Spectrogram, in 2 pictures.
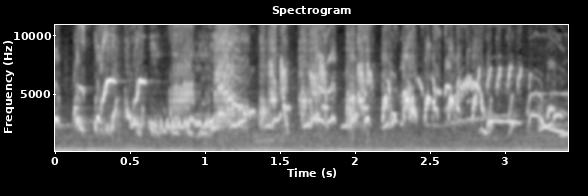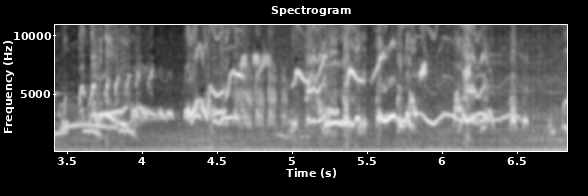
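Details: Orange-headed thrush singing as in a bird contest: varied whistled phrases with wavering, zigzag notes and sharp clicks, growing into looping, sliding whistles in the second half.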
